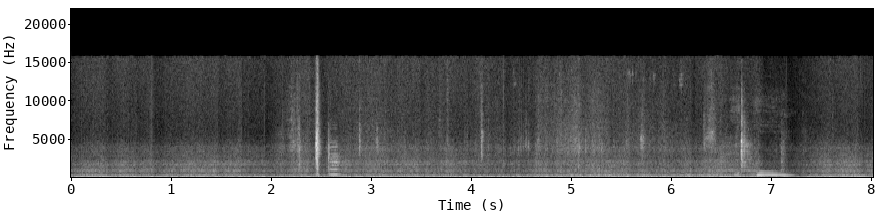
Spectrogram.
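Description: Steady low road and engine rumble inside a moving car's cabin, with a single sharp click about two and a half seconds in and a short low tone near the end.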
